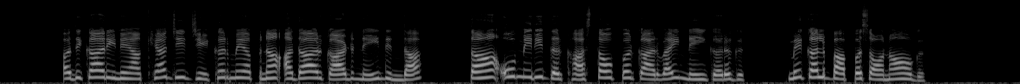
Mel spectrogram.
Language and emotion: Dogri, sad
